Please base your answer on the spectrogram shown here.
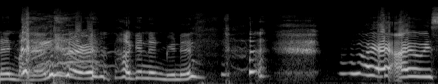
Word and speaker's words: Munin: But it's actually pronounced, let me think, Munin? Hugin and Munin.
